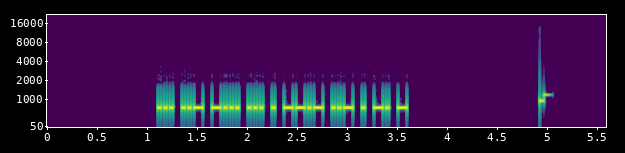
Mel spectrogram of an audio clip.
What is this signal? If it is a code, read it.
Morse code, heard as a keyed tone, about 40 wpm, 700 Hz. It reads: SUBSEQUENT
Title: LY Suffix - Top 100 Words with Base Words 40wpm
